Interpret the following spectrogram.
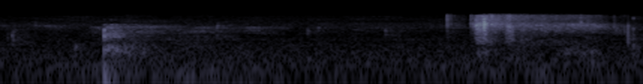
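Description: Near silence: faint room tone with one short click about a third of a second in and a faint breathy hiss near the end.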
